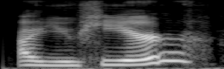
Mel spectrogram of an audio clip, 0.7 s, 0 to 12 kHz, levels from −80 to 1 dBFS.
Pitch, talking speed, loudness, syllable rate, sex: 250 Hz, 240 wpm, -14 LUFS, 8.3 syllables/s, female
